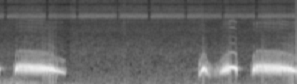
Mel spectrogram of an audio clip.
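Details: Spotted dove kept as a decoy bird for luring, on a day the luring failed. Two cooing phrases: a long, mellow note falling slightly at the end, then a pause, then two short rising coos and another drawn-out coo.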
